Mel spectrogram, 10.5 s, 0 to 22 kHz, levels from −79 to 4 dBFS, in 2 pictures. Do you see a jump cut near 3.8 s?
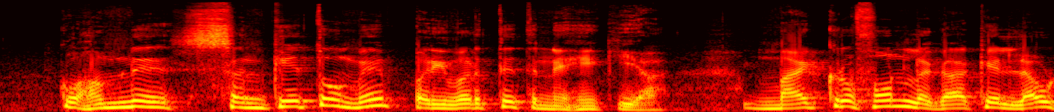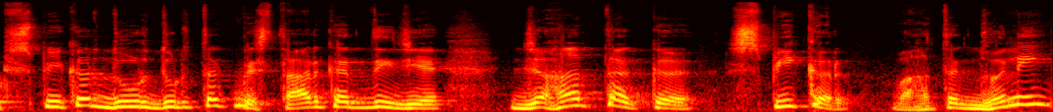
yes; 1 cut; at 3.8 s

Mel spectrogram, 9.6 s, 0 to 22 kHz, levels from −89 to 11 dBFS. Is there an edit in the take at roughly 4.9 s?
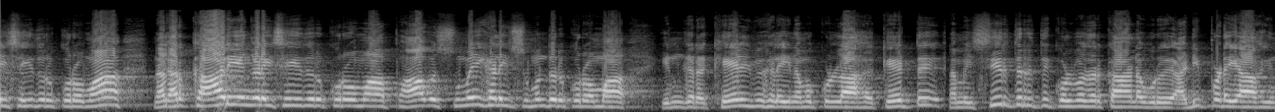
no; 1 cut; at 7.1 s

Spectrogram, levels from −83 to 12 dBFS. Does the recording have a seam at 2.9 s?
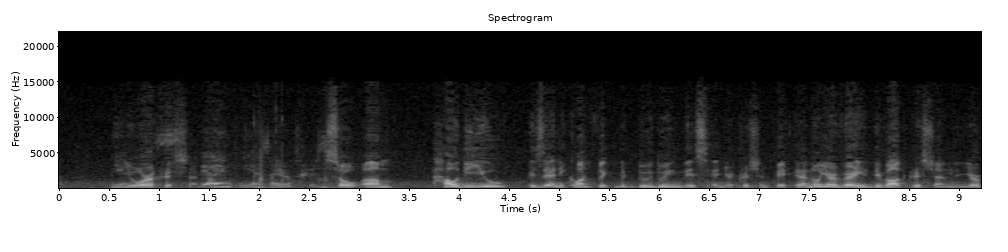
yes; 1 cut; at 2.9 s

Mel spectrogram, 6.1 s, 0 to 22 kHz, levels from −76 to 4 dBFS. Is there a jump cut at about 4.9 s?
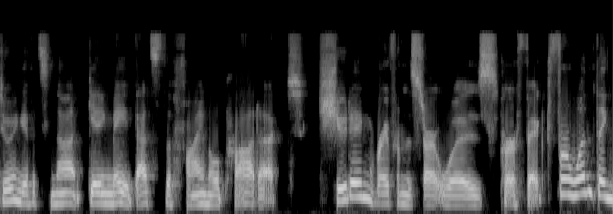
yes; 2 cuts; at 3.2 s, 4.9 s

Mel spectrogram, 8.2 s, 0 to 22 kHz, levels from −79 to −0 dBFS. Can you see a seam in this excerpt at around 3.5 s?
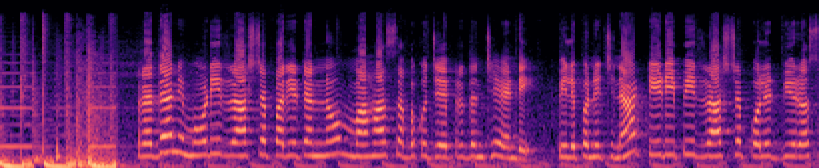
no; 1 cut; at 0.9 s

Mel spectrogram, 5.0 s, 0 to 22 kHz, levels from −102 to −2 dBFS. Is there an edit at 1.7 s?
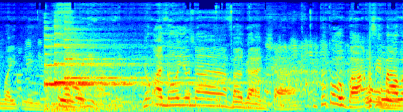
no; 0 cuts

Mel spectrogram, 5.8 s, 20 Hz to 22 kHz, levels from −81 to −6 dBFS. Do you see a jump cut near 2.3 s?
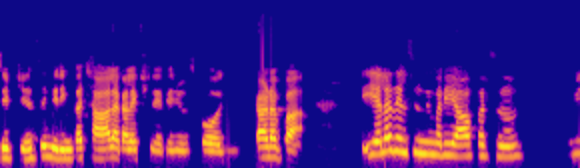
yes; 1 cut; at 2.3 s

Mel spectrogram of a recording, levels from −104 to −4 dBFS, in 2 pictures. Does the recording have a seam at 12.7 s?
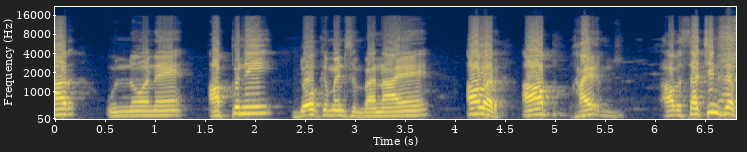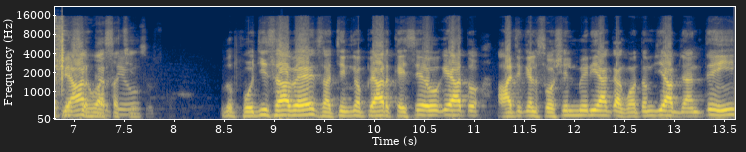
no; 1 cut; at 7.3 s

